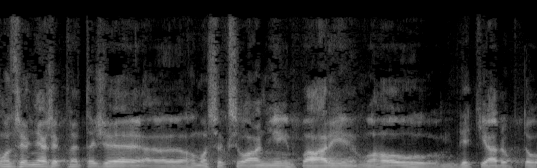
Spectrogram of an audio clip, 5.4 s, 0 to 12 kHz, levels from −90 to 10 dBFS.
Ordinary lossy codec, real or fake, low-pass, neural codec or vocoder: MP3, 48 kbps; fake; 10.8 kHz; codec, 24 kHz, 3 kbps, HILCodec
